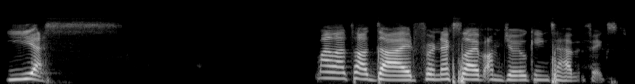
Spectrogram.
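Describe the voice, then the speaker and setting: High-voiced young woman from Puerto Rico, dull audio. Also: slow, a bit bright, clean tone, no echo. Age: late 20s. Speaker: co-host of a book live stream. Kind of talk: casual group chat. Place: indoor room at home, on a video call. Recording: dull, lo-fi video call audio.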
